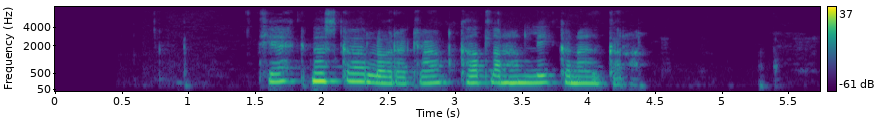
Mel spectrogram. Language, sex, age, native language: Icelandic, female, 40-49, Icelandic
